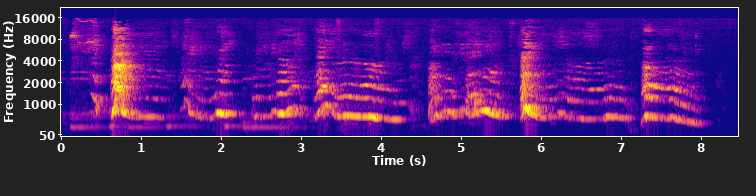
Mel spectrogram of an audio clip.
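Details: A female Cocker Spaniel puppy howls along to a baby's toy piano, apparently unhappy with the music, her voice sliding up and falling in long wavering notes.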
